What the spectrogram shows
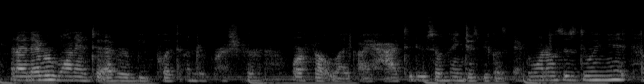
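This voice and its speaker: There is music in the background. A woman speaks in a fairly low voice. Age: 20s. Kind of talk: casual talk to camera. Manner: hesitant.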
